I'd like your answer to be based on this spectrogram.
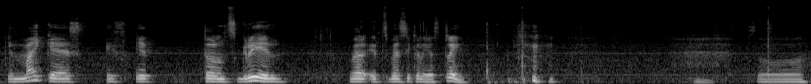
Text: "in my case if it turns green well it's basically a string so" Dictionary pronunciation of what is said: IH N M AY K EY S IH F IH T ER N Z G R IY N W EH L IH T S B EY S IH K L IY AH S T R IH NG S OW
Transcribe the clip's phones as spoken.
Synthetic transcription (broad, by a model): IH N M AY K EY S IH F IH T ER N S G R IY N W EH L IH T S B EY S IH K L IY AH S T R IH NG S OW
